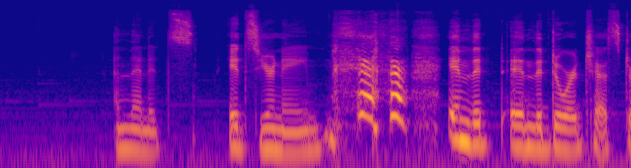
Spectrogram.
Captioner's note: laughs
